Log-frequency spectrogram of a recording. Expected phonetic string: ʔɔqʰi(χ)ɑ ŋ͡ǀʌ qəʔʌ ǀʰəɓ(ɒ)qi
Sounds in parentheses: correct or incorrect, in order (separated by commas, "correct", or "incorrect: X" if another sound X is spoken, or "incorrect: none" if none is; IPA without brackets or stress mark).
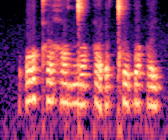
correct, incorrect: ʌ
